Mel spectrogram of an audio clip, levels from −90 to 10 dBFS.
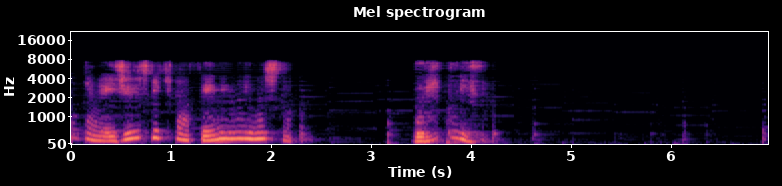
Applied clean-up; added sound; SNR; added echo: neural mask model DeepFilterNet 3.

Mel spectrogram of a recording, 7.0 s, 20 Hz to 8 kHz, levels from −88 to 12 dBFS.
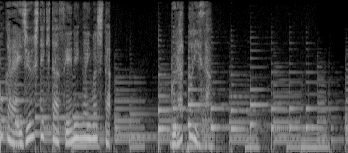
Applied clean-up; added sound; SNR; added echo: none; none; none; none.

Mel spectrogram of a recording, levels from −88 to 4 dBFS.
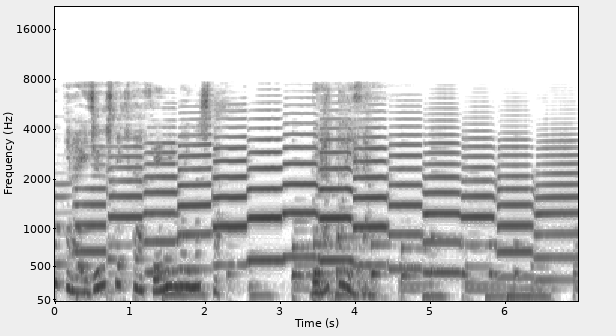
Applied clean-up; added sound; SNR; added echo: classical method WPE with log-MMSE.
